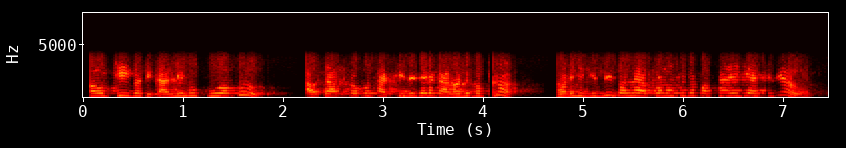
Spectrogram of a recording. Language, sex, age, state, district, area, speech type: Odia, male, 45-60, Odisha, Dhenkanal, rural, conversation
